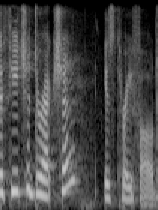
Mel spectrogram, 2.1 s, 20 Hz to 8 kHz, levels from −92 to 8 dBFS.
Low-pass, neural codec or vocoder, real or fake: 7.2 kHz; vocoder, 44.1 kHz, 128 mel bands every 256 samples, BigVGAN v2; fake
